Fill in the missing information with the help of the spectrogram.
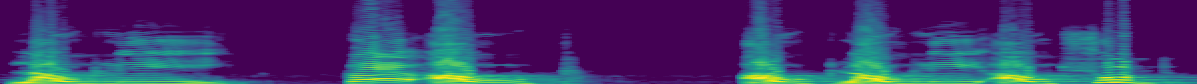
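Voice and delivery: लाउडली and आउट stretched slowly and said loud; slow repeat demo. Shown as a demonstration. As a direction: say each word twice, slowly. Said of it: "दो दो बार बोल के देखोगे ना". (धीरे-धीरे दोहराना)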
